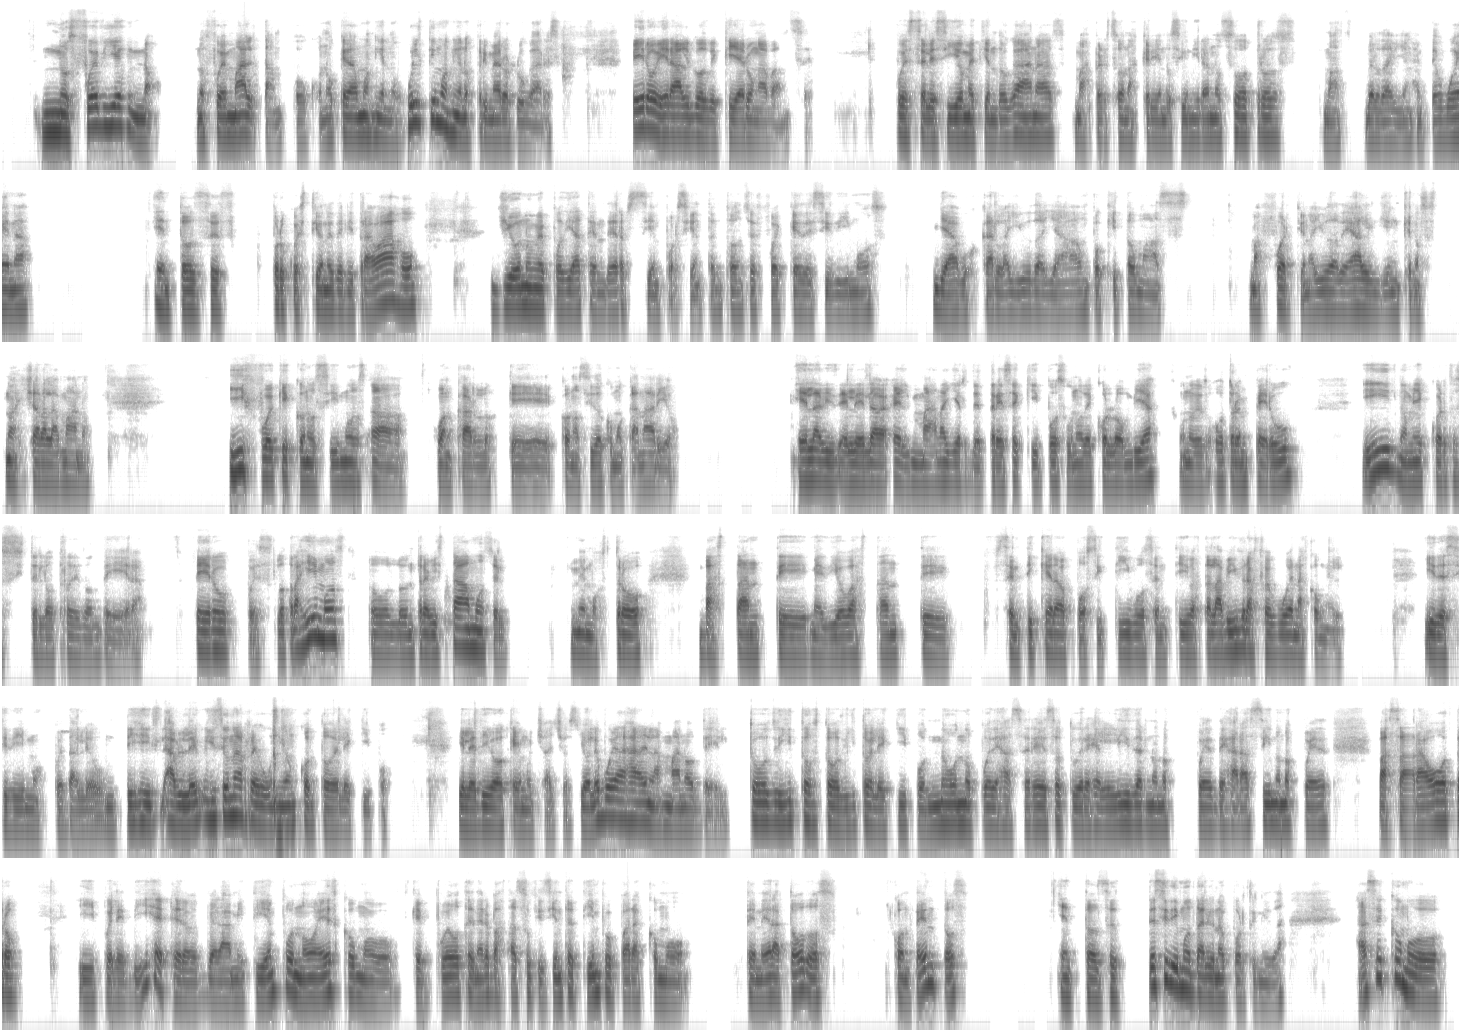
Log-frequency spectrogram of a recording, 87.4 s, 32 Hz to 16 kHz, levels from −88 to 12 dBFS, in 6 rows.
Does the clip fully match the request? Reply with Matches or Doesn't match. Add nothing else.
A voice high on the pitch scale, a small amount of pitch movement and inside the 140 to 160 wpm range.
Doesn't match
